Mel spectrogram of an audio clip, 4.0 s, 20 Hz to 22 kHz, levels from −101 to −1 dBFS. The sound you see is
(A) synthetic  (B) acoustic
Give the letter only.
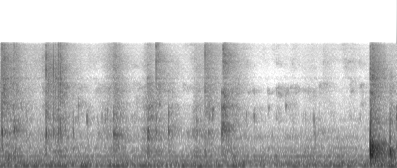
A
